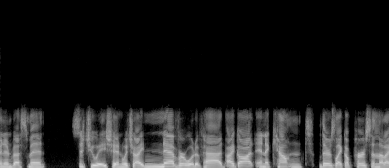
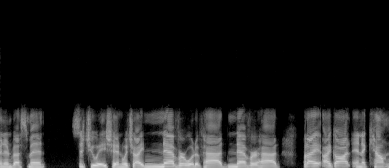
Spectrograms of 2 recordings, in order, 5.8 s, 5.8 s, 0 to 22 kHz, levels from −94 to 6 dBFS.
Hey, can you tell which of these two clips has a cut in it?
first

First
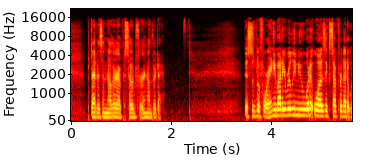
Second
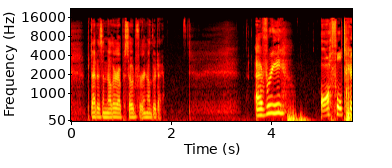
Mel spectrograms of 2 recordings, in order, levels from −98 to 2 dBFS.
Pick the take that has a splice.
first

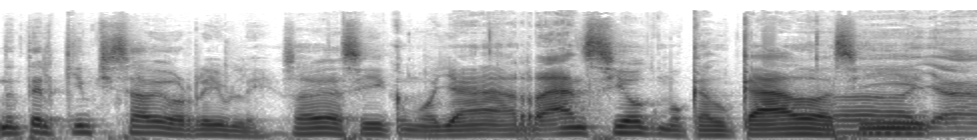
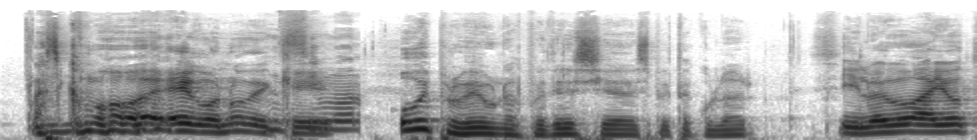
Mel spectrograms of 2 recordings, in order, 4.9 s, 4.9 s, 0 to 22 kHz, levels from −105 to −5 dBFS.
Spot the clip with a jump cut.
second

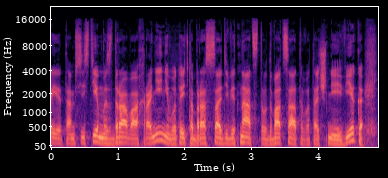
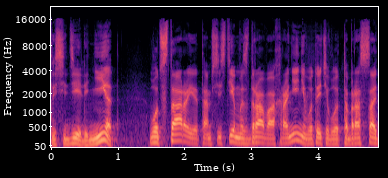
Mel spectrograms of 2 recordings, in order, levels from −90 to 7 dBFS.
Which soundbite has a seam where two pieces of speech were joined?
first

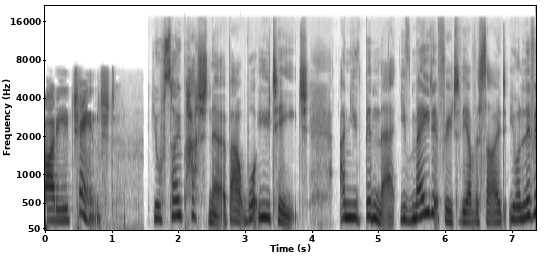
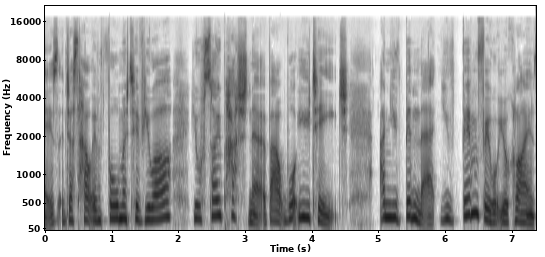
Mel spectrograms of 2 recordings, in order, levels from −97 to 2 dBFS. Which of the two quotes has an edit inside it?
first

